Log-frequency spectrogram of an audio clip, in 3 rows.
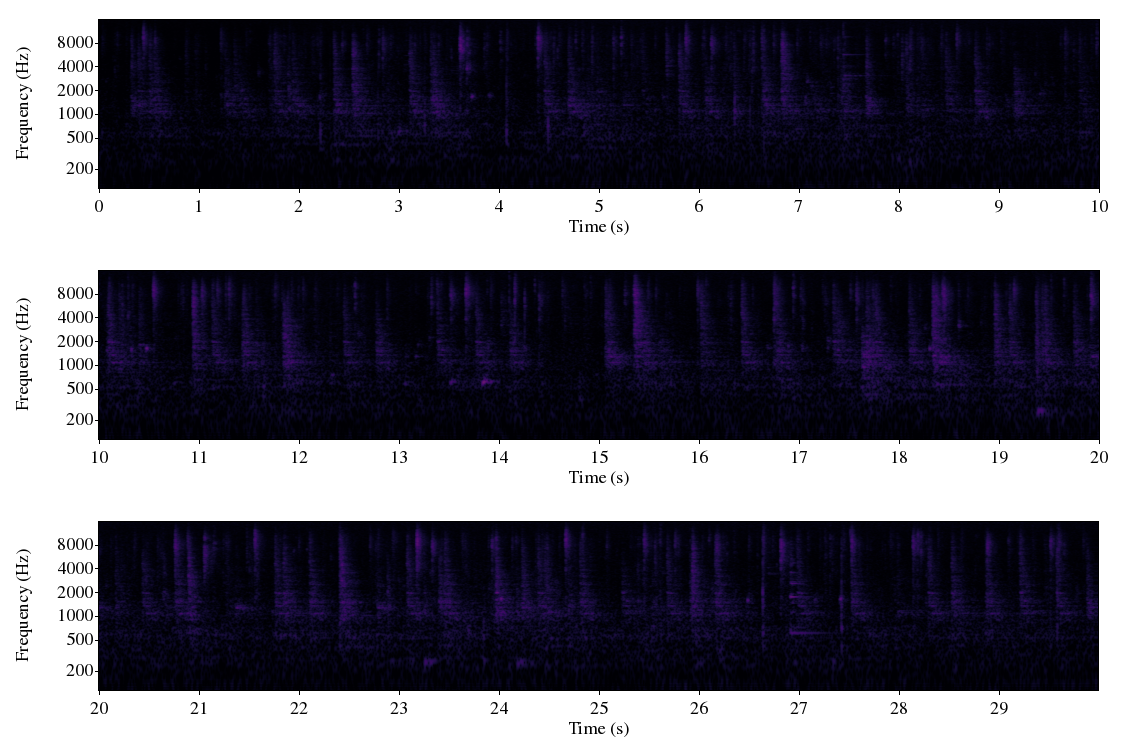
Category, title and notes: Soundscapes > Urban
Rain scaffolding lower
A mild rain falling on a scaffolding, more ambient recording. Raindrops hitting the metallic / aluminum structure. Rain is starting again at +/- 3'. In the background, some people walking on a gravel path. 2 x EM272 Micbooster mics, Tascam FR-AV2
dripping, echafaudage, water, drops, scaffolding, field-recording, pluie, weather, rain, metal, wet, drip, raindrops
